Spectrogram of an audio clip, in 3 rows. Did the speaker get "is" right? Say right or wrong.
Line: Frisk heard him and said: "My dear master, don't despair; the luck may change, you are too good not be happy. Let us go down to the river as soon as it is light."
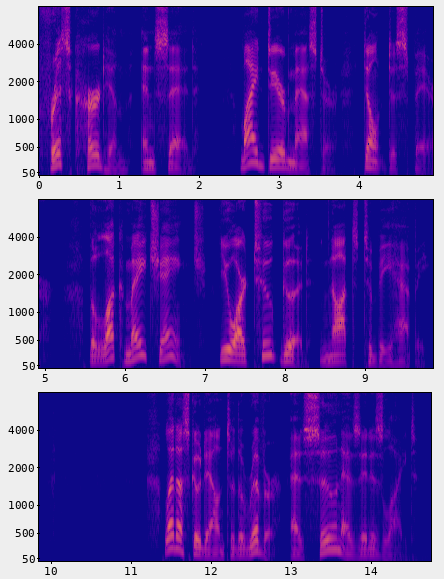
right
